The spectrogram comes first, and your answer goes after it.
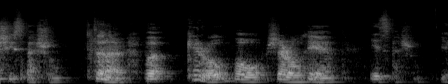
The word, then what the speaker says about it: chiral: So this video isn't about Cheryl, it's about Chiral. Or Chiral, or Chiral. From now on we're going to call it Cheryl, because we know that's wrong. It's spelled like this, don't we?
